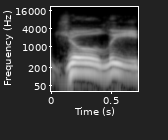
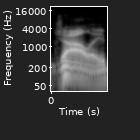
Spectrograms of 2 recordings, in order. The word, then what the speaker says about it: Jolie: And you do say his name Jolie despite it looking a lot like Jolly, but it is Jolie.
